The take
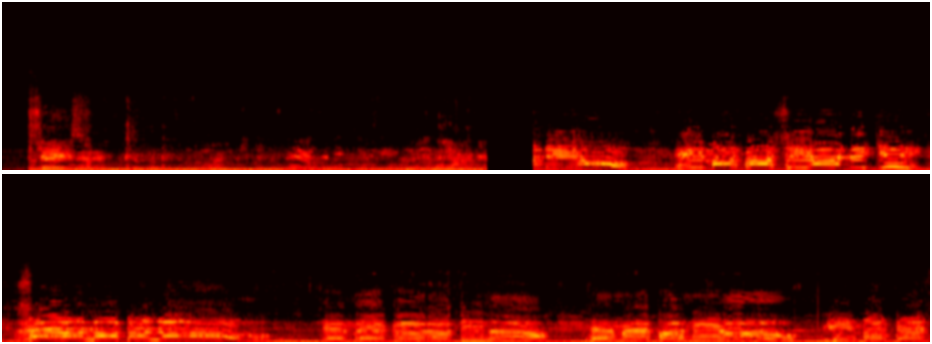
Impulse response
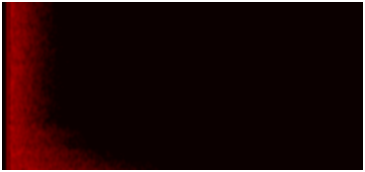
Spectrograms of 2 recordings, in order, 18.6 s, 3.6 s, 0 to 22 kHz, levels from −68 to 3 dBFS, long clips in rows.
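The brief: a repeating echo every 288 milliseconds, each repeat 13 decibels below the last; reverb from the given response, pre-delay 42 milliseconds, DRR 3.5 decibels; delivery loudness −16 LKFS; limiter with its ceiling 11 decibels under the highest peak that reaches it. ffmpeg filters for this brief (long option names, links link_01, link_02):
-filter_complex "[0:a]alimiter=level_in=1dB:limit=-24dB:level=0:latency=1,volume=-1dB,aecho=1:1:288|576|864:0.224|0.0493|0.0108,asplit=2[link_01][link_02];[1:a]atrim=start_sample=2205,adelay=42[link_03];[link_02][link_03]afir=irnorm=-1:irlink=0,volume=-8dB[link_04];[link_01][link_04]amix=inputs=2:normalize=0,volume=16dB"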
